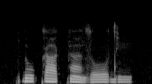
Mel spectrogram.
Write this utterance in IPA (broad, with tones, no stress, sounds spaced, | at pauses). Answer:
ɗ u˦ k aː˦ k ã˦˨ z oː˦ d i˦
